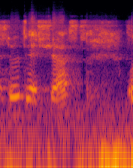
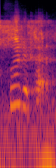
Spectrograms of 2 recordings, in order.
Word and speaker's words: Boudica: Now, for years I've said her name incorrectly. I've said Boudicca or Boudicca, and some people might consider that a proper pronunciation, but in my reading and my research, I have actually found that the proper pronunciation of it is Boudica. And the reason for that is that it's not English. It is, it is Iceni.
